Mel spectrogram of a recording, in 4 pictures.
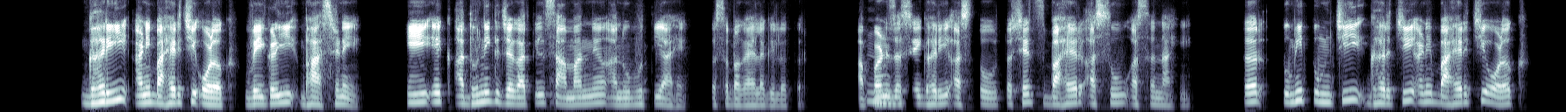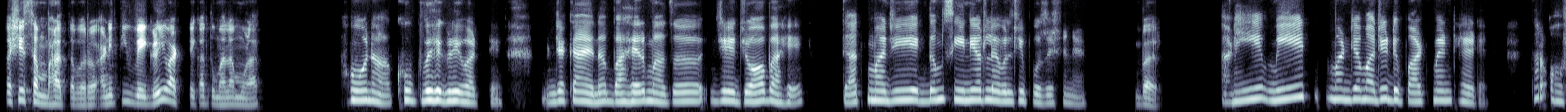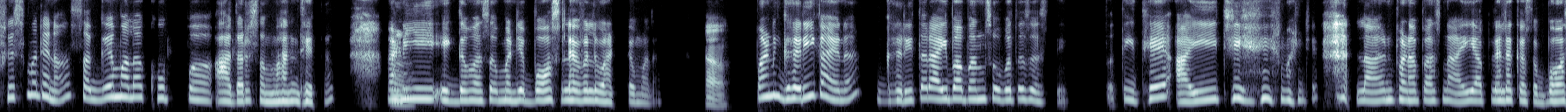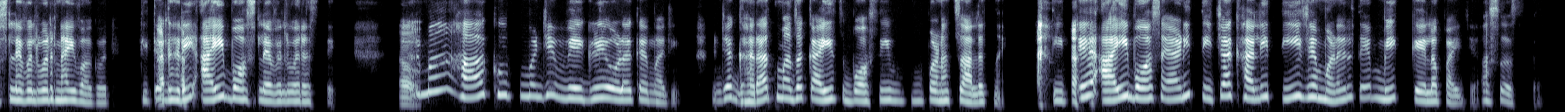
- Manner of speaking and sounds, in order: other background noise; tapping; laughing while speaking: "वेगळी वाटते"; laughing while speaking: "आदर, सन्मान देतात"; laughing while speaking: "आईची म्हणजे लहानपणापासनं आई आपल्याला … बॉस लेव्हलवर असते"; chuckle
- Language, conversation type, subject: Marathi, podcast, घरी आणि बाहेर वेगळी ओळख असल्यास ती तुम्ही कशी सांभाळता?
